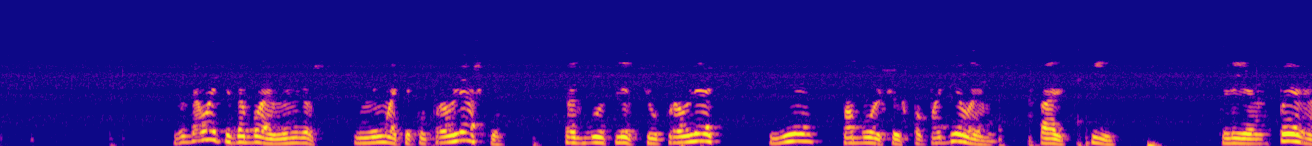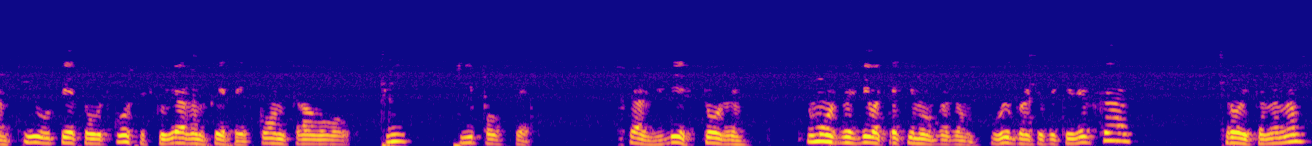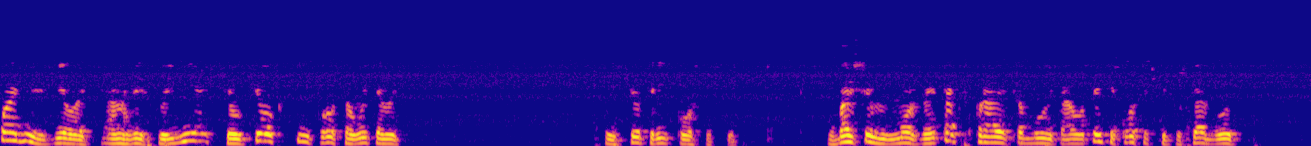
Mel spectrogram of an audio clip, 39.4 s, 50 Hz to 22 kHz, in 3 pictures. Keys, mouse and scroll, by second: 2.3-4.3 middle drag, 6.8 e, 8.9 click, 10.7 alt+p, 12.9 middle click, 13.8 click, 16.8 ctrl+p, 18.4 middle click, 19.9 click, 20.7 middle click, 23.1 shift+click, 25.3 KP_3, 27.6 e, 28.3 click, 28.9-32.0 drag, 32.4-33.9 middle drag, 34.9 middle click, 35.9 shift+middle click, 36.6 middle click, 38.0 click.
